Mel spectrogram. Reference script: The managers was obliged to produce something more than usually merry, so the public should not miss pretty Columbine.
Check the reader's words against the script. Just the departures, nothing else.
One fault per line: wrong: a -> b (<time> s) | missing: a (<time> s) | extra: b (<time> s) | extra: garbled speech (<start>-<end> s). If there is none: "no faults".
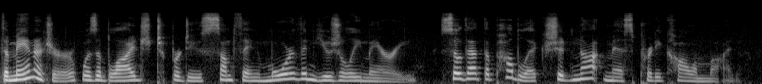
wrong: managers -> manager (0.1 s)
extra: that (4.6 s)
